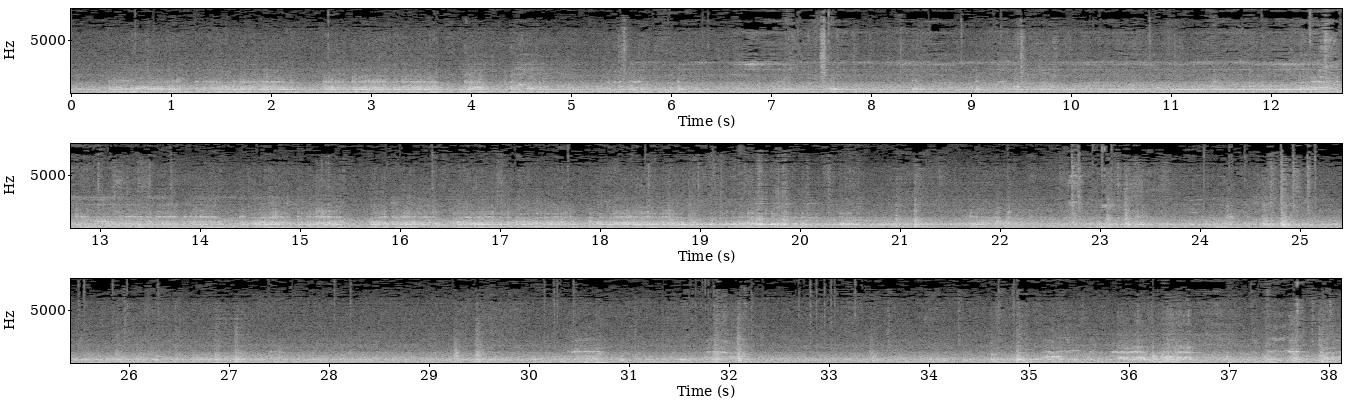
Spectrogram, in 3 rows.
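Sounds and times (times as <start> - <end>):
Kintetsu 16000 series Yoshino Express train running: 0.0 - 38.1.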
